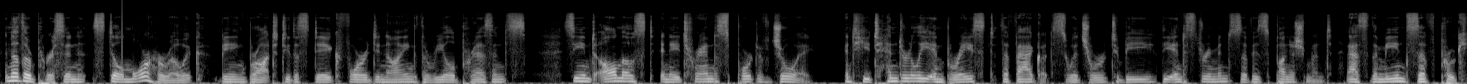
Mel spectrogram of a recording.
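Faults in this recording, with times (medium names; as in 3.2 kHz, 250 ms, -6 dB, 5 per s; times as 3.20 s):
1.22 s: pop -8 dBFS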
